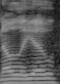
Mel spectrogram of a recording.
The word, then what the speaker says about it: Fenolio: Fenolio, you ain't Coolio. There we go. If you ain't Fenolio, you ain't Coolio. Also rhymes with Pinocchio.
